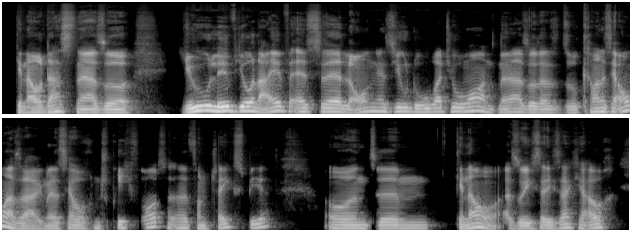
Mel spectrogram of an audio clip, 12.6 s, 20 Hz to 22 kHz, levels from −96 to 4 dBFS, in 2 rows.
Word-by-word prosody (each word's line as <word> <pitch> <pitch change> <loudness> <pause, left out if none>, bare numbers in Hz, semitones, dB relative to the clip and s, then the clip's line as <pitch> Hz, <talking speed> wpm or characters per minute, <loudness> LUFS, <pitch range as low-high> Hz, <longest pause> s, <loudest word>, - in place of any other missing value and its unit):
Genau 95 0 +1
das, 120 +5 -1
ne, 100 -2 +2
also: 100 -1 +2 0.4
„You 150 +9 +8
live 145 -1 +7
your 150 0 +7
life 140 +3 +1
as, 120 0 -2
äh, 120 -1 +3
long 115 +6 -1
as 130 -1 -4
you 130 -1 +2
do 115 -1 0
what 125 0 -2
you 135 - +1
want“, 140 -6 -1
ne? 105 +2 -3
Also 105 -2 -1
das 100 -1 -2
so 95 0 -4
kann 115 - -6
man 120 - +2
das 125 - -3
ja 120 - 0
auch 155 - +1
mal 155 -10 +2
sagen, 90 -2 -4
ne? 95 - -3
Das 95 0 -5
ist - - -14
ja 105 - -4
auch 95 -1 -5
'n 100 - -9
Sprichwort, 120 +8 -6
äh, 110 -2 -5
von 100 -3 -7
Shakespeare. 130 - -5 0.5
Und, 105 0 -2
ähm, 105 -1 -3 0.2
genau, 115 0 0
also 90 +3 -5
ich 95 -1 -1
se 105 - -2
ich 100 -2 -2
sag 120 +2 -3
ja 110 -3 -5
auch: 125 +3 -2
110 Hz, 230 wpm, -23 LUFS, 100-130 Hz, 0.5 s, You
